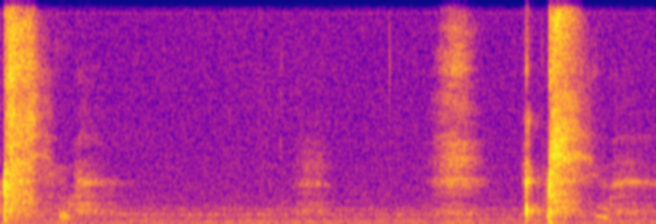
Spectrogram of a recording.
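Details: Sneezing fit while exhausted with sore abs, sneezes partly held back: several in a row, two loud and one small and partly stifled, with quiet breaths between; clips recorded in different positions.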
